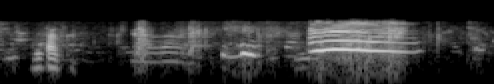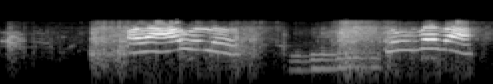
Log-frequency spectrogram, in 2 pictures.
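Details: A young child cries in loud wailing bursts, with short whimpers and sobbing breaths between them, in a small room.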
